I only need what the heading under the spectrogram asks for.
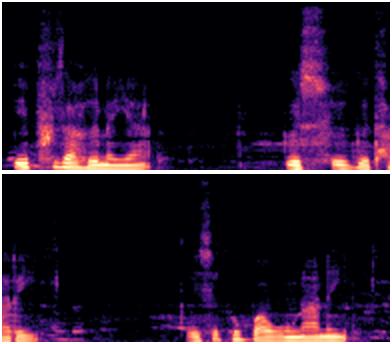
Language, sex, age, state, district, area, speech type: Bodo, male, 60+, Assam, Chirang, rural, spontaneous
